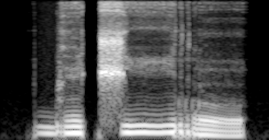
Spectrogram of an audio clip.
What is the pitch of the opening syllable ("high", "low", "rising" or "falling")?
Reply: high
